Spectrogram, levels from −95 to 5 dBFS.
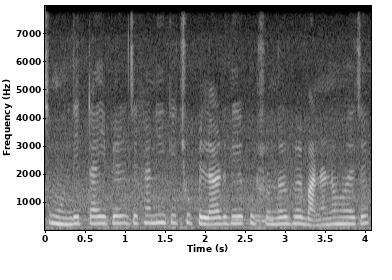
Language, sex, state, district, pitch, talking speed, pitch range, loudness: Bengali, female, West Bengal, North 24 Parganas, 245 Hz, 160 wpm, 235-260 Hz, -17 LUFS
